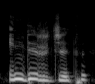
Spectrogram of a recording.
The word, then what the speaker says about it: Inderjith: So I'm speaking to Denise Inderjith. Am I saying it right? – Mm-hmm. – Inderjith.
